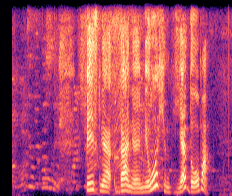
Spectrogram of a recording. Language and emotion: Russian, positive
